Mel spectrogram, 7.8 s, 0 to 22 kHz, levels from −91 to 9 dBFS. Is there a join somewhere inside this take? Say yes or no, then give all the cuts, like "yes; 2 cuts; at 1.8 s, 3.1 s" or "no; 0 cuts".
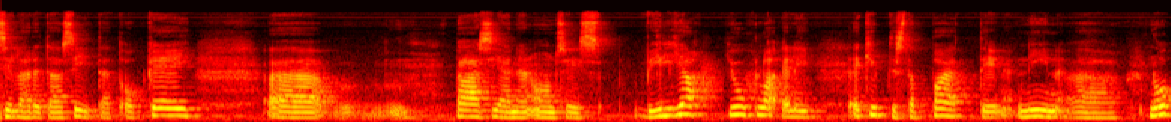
no; 0 cuts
